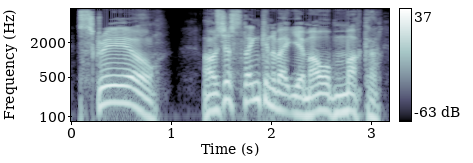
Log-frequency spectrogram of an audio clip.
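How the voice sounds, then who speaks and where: A man's voice: medium pitch, animated, normal speed, fairly bright tone, no room sound, clean studio sound, pitched above the performer's own voice, close to an everyday voice. A man voicing a cocky, scheming, drug-fuelled Scottish wide boy with sly, cheeky patter in an audiobook. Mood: cocky, manic.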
